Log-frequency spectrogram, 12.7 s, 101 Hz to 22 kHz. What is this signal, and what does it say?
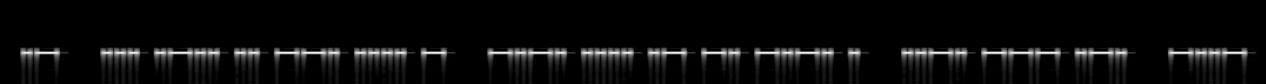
Morse code, heard as a keyed tone, about 18 wpm, 750 Hz. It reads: A SLIGHT CHANCE FOR X
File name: Morse / 18WPM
